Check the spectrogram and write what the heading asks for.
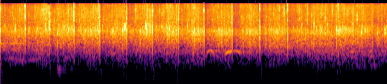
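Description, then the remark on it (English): A church audience claps steadily to welcome everyone, including those joining from the Springboro, Beavercreek, Northmont and Classics campuses: a dense, sustained wash of many hands with no pauses, fairly loud throughout. A few faint voices and a brief whistle-like tone rise briefly under the clapping. “Can you give everyone a round of applause?”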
